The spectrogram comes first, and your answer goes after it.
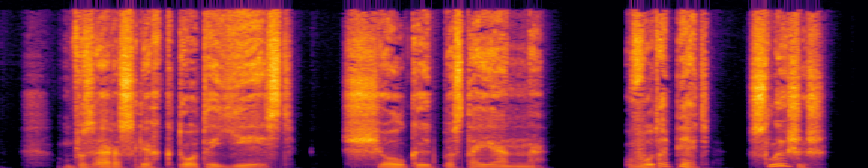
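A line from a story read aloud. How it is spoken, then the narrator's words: Quiet, playful. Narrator (Russian): шутливо, тихонько произнесла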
